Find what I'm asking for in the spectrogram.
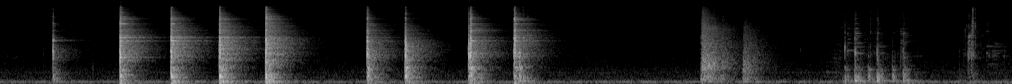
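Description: Hammer blows knocking a wheel hub unit off a 2004 Pontiac Montana: a rapid series of sharp, loud metallic strikes close by, about ten in rhythm, then a pause and a cluster of lighter clanks.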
